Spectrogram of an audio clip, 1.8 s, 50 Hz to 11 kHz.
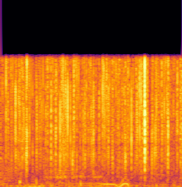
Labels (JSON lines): {"label": "biophony, cascading saw", "recorder": "SoundTrap 600 or HydroMoth"}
